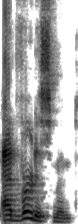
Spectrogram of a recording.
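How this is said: It is said with a British pronunciation. "In the United Kingdom and some other places"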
